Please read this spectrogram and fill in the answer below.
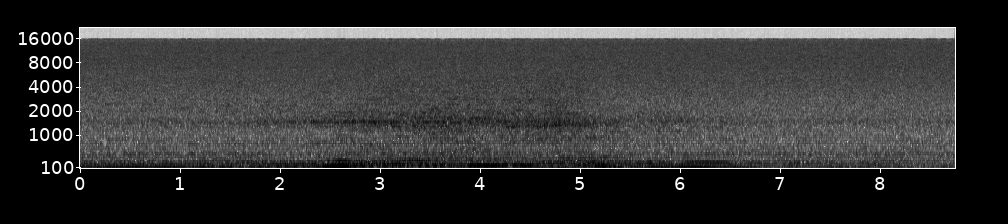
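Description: A motor vehicle's engine hum with a few steady low tones, growing louder in the middle, dropping in pitch a little past halfway, then fading.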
